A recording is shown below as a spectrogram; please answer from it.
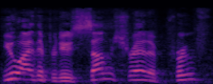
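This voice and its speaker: A man's voice: high voice, animated, moderate pace, a bit bright. A man acting an indignant, evasive businessman accused of wrongdoing in a video game drama. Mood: indignant, defiant.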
